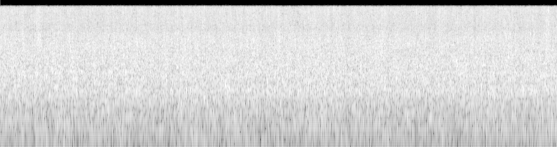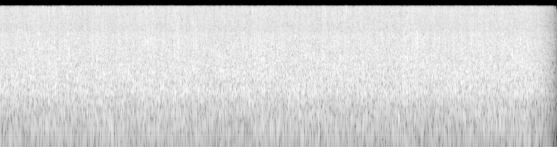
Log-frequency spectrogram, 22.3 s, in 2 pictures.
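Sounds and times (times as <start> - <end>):
small multi-step waterfall: 0.0 - 22.2.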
